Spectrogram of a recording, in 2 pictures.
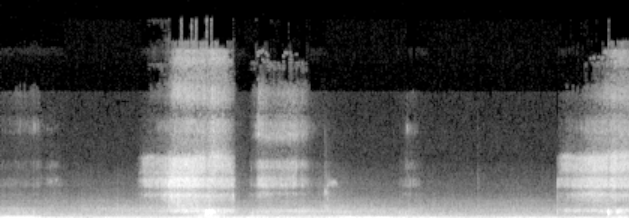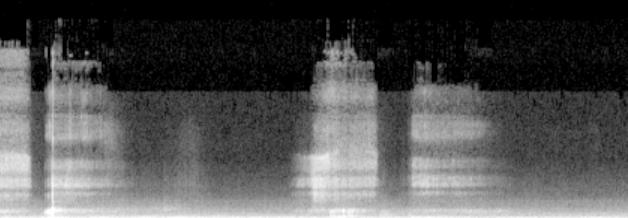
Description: My little pug makes sweet breathing sounds, almost like snores and then wakes up briefly only to go back to sleep once again.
